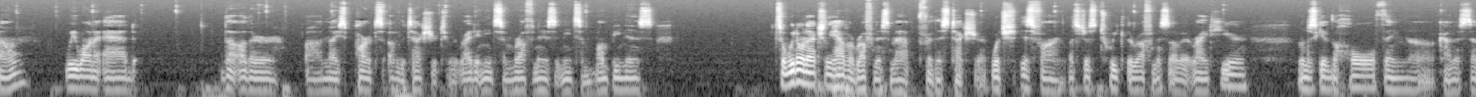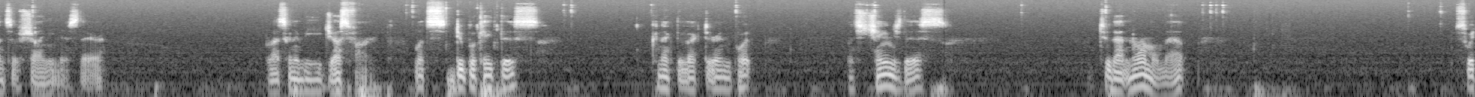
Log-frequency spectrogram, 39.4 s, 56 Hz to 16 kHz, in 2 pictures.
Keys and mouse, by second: 0.8 middle click, 1.9 click, 2.7 g, 3.9 middle click, 5.1 click, 5.3 g, 6.4-7.8 middle drag, 8.6 middle click, 13.5 middle click, 16.5-20.2 drag, 25.1 click, 26.4 shift+d, 28.9-30.1 drag, 31.5 click, 38.4 middle click.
